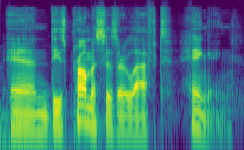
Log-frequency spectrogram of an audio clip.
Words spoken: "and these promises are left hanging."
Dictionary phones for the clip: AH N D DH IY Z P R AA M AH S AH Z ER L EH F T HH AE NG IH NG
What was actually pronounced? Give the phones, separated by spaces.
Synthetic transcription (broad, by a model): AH N DH IY Z P R AA M AH S AH Z ER L EH F T HH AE NG IH NG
